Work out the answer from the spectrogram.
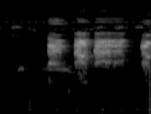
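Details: Red junglefowl rooster used as a decoy for trapping wild junglefowl in a small oil palm plantation in Sumatra crows a short, hoarse, broken phrase of four quick bursts over about a second, clipped at the end.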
